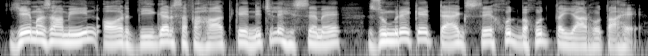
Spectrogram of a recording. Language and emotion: Urdu, neutral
